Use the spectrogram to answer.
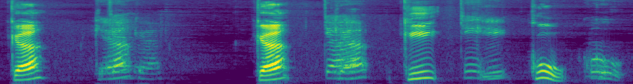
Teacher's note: زبان کی جڑ کو جب آپ تالو کے سخت حصے سے لگائیں گے تو آٹومیٹیکلی یہ حرف کاف ادا ہوگا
